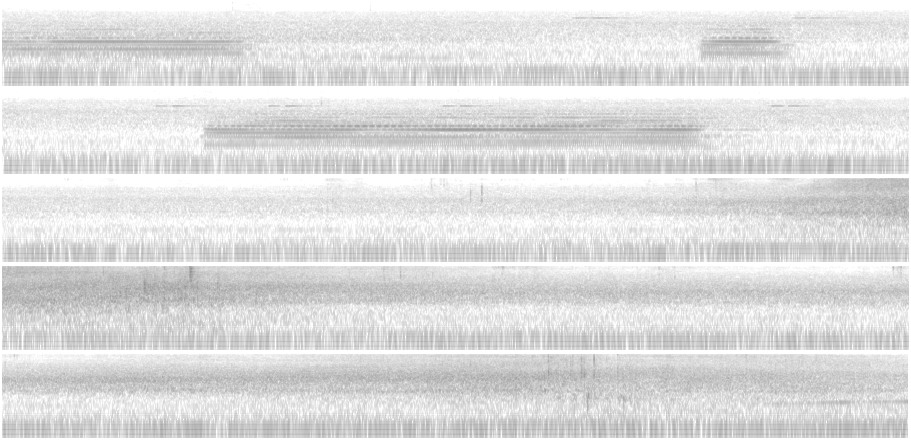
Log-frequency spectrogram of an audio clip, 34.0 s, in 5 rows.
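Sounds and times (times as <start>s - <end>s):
train air horn blasts: 0.0s - 2.0s, 5.2s - 6.2s, 8.3s - 12.6s
freight cars rumbling past: 0.0s - 34.0s.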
